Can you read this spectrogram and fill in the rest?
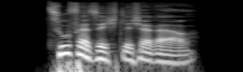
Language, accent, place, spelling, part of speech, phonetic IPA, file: German, Germany, Berlin, zuversichtlicherer, adjective, [ˈt͡suːfɛɐ̯ˌzɪçtlɪçəʁɐ], De-zuversichtlicherer.ogg
- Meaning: inflection of zuversichtlich: 1. strong/mixed nominative masculine singular comparative degree 2. strong genitive/dative feminine singular comparative degree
